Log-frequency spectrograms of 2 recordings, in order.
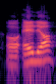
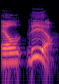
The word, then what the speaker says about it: Elia: Those who want to get along with Elia, come back. It's Elia. That is the real pronunciation, Elia.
